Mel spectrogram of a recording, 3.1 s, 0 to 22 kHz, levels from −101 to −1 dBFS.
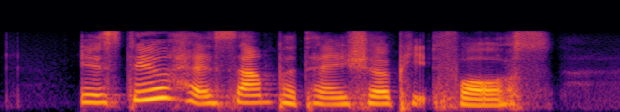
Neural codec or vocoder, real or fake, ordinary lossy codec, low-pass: codec, 16 kHz, 2 kbps, FunCodec, trained on Chinese and English, 25 frames a second; fake; none; none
